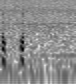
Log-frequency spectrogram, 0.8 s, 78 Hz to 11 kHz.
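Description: A big hen with a massively swollen crop, weighing about 2.47 kilograms at a vet check, gives three short, close clucks, the last a little apart from the first two, with no talk over them.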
